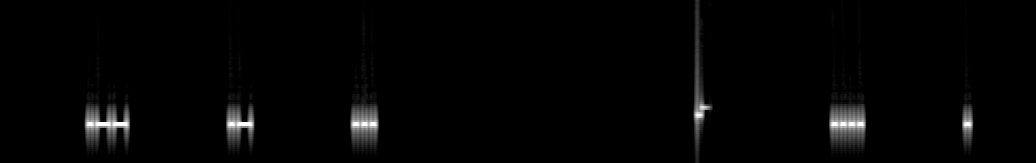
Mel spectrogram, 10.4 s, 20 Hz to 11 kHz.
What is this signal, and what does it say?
Morse code, heard as a keyed tone, about 27 wpm, spaced as for 8 wpm, 700 Hz. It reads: WAS HE
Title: 8x Character Spacing - Top 200 Words - 28wpm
